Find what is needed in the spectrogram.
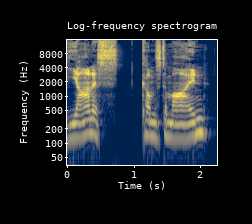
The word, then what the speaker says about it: Giannis: Giannis is correct.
